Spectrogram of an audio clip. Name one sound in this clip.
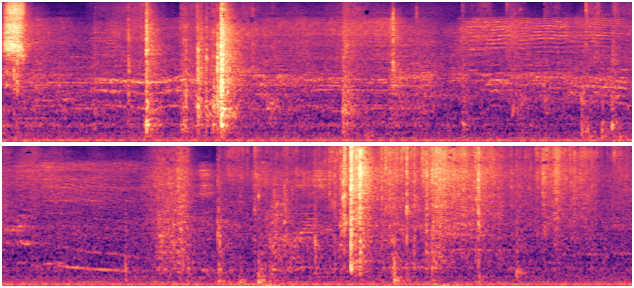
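A cardboard box is handled and set down with soft knocks.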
